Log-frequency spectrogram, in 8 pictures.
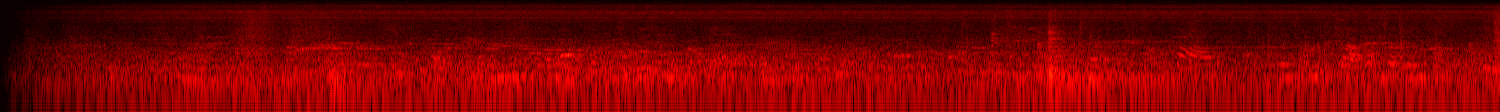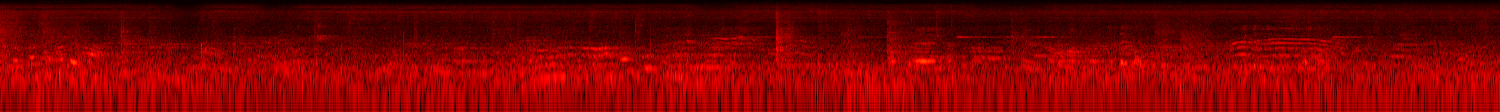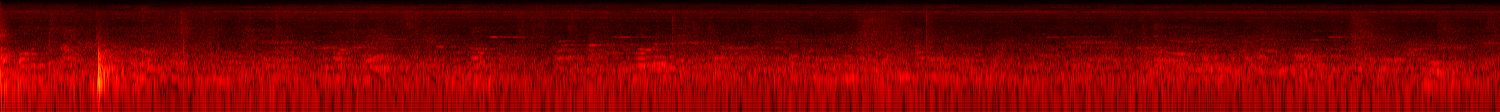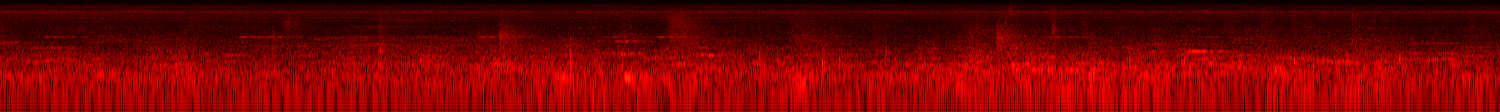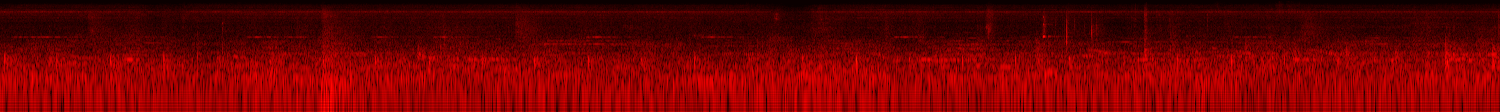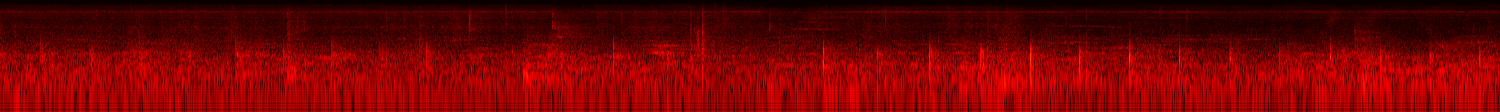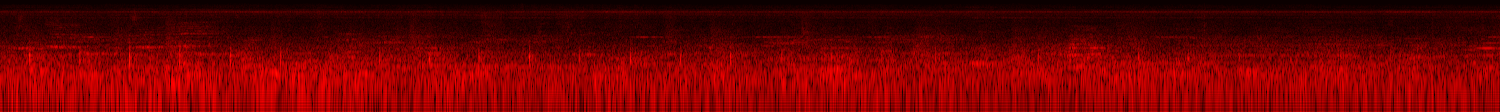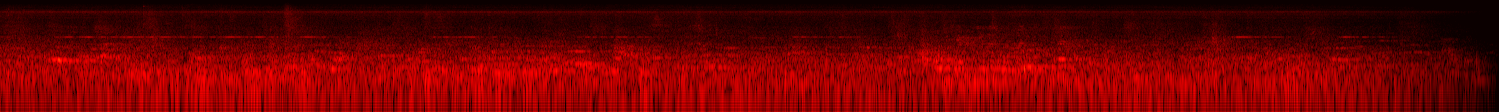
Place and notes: Poznan, Batorego housing estate, Tesco supermarket - cooler repair
two repair man working on a broken cooler. hiss coming out of cut pipes. tools clanks. shoppers, cash registers.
